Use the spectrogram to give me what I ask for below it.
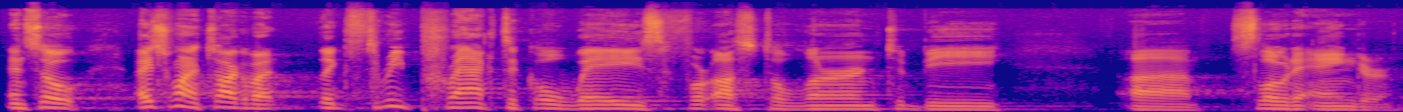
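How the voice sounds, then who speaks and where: A man's voice: medium pitch, moderate pace, a bit bright, long reverb tail. A man giving a sermon in a conversational, self-deprecating way, with fillers and restarts. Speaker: pastor. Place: church.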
